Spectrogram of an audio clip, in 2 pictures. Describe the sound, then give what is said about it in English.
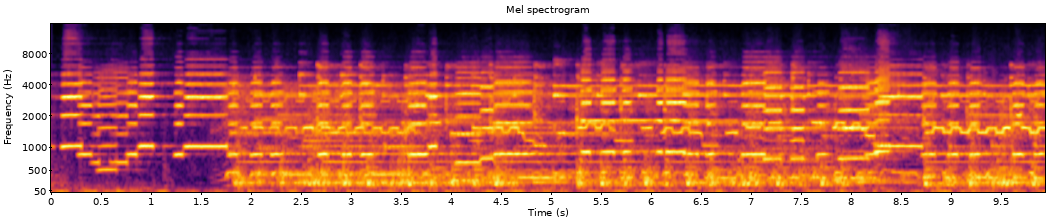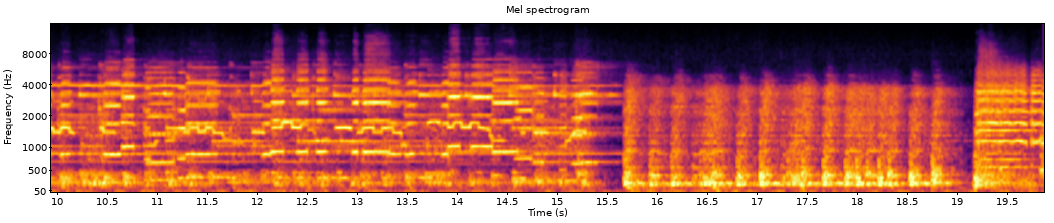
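The Christmas tune Jingle Bells played on tinkly toy instruments, bright and busy with steady rhythm, loud throughout, with a brief pause near the end before it resumes. “We'll play jingle bells for you on toy instruments.”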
